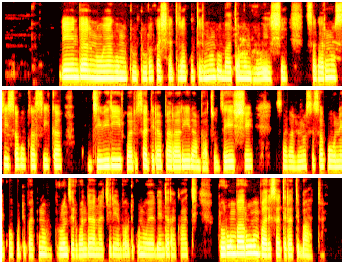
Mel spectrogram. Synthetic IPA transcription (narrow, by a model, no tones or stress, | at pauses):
ɗe̞ndarino̞ujaŋɡomututurakaʃatirakutirino̞ndo̞ɓatamuntʰuwe̞ːʃe̞sakarino̞sisakukasika | kud͡ziʋirirwarisatiɾapaɾaɾirambʱa̰t͡so̞d͡ze̞ʃe̞ | sakaʐino̞sisakuonekwakutipatino̞ro̞nze̞rwandaːnat͡ʃiɾe̞mbakutikuno̞ujaɗe̞ndaɾakaːti̥ | to̞ɾumbaɾumbaɾisatiɾatiɓaːtḁ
